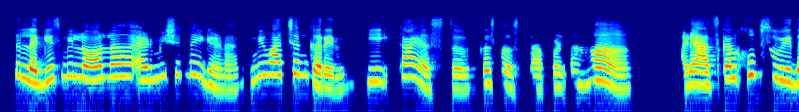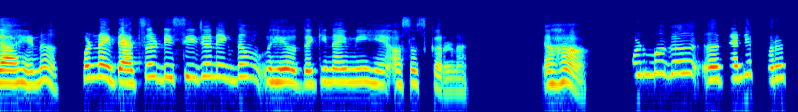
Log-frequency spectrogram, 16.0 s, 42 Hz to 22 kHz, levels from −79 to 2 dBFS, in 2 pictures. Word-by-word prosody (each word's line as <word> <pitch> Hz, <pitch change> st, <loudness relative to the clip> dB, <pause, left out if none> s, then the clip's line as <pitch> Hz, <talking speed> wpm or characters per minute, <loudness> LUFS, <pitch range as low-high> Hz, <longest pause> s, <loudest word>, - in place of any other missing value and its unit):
तर 325 Hz, -, -3 dB
लगेच 245 Hz, 0 st, +4 dB
मी 310 Hz, -1 st, -5 dB
लॉला 280 Hz, +3 st, +4 dB, 0.2 s
ॲडमिशन 290 Hz, +6 st, -2 dB
नाही 335 Hz, -4 st, -5 dB
घेणार. 160 Hz, -8 st, -4 dB, 0.2 s
मी 310 Hz, -, -5 dB
वाचन 340 Hz, 0 st, +1 dB
करेल, 165 Hz, -4 st, +2 dB, 0.2 s
की 240 Hz, 0 st, -6 dB, 0.2 s
काय 300 Hz, -2 st, +1 dB
असतं, 160 Hz, -1 st, -4 dB
कसं 215 Hz, -2 st, -3 dB
असतं. 165 Hz, -1 st, -10 dB
आपण 175 Hz, +3 st, -6 dB, 0.3 s
हां 200 Hz, -11 st, +5 dB, 0.6 s
आणि 200 Hz, +3 st, +3 dB
आजकाल 200 Hz, +8 st, +4 dB
खूप 345 Hz, +1 st, -1 dB
सुविधा 240 Hz, -, +3 dB
आहे 215 Hz, -2 st, +1 dB
ना. 245 Hz, +1 st, -3 dB, 0.3 s
पण 285 Hz, +1 st, +2 dB
नाही 300 Hz, -3 st, +6 dB
त्याचं 230 Hz, +7 st, +4 dB
डिसिजन 300 Hz, +2 st, -2 dB
एकदम 285 Hz, -2 st, -4 dB
हे 235 Hz, 0 st, +5 dB
होतं, 210 Hz, -2 st, +2 dB
की 240 Hz, -, -5 dB
"नाही, 235 Hz, 0 st, 0 dB
मी 235 Hz, +1 st, -3 dB
हे 205 Hz, -, -3 dB
असंच 210 Hz, 0 st, -4 dB
करणार." 140 Hz, -1 st, -7 dB, 0.9 s
हां 230 Hz, +1 st, +2 dB, 0.5 s
पण 340 Hz, -, -5 dB
मग 365 Hz, -1 st, -4 dB
अ, 360 Hz, -8 st, +1 dB
त्याने 280 Hz, +5 st, -1 dB, 0.2 s
परत 275 Hz, +3 st, -1 dB
250 Hz, 160 wpm, -23 LUFS, 210-300 Hz, 0.9 s, नाही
